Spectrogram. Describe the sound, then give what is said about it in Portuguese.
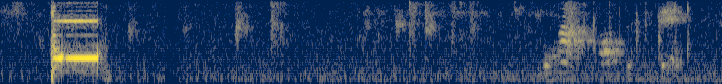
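A single steady electronic beep from a voicemail system, the signal after which a message is recorded, loud and clear, lasting about half a second, followed by faint murmuring and soft background noises. “Seu acessório será tarifado após o sinal.”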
